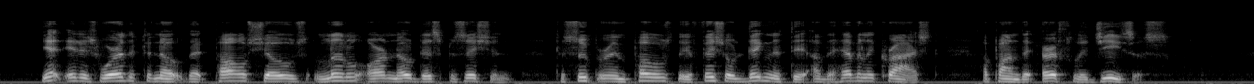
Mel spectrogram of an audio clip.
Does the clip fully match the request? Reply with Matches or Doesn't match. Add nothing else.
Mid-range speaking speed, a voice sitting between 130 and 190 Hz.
Doesn't match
